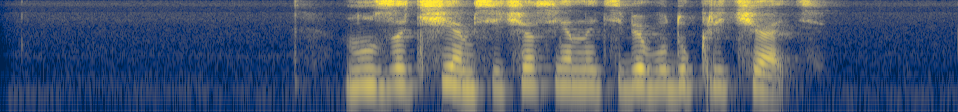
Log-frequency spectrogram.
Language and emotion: Russian, angry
